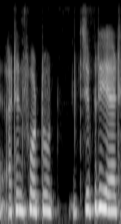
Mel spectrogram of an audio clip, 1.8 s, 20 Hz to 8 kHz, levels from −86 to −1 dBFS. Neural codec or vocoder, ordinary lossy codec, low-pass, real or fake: none; none; 7.2 kHz; real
